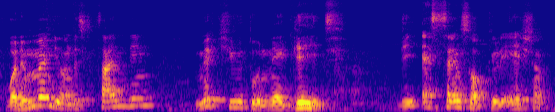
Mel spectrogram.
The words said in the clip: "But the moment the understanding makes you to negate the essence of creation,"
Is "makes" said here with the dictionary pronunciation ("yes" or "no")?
no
